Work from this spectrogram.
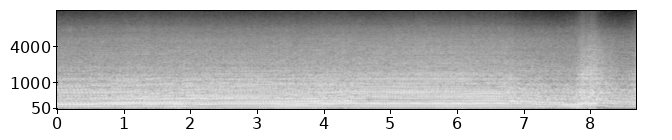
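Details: Kenworth/RFW 6x6 garbage truck with two-stroke 6-53 Detroit diesel, no muffler, sitting at least 4 years: loud, crisp unsilenced bark with steady, even firing on restart; healthy engine running well.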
